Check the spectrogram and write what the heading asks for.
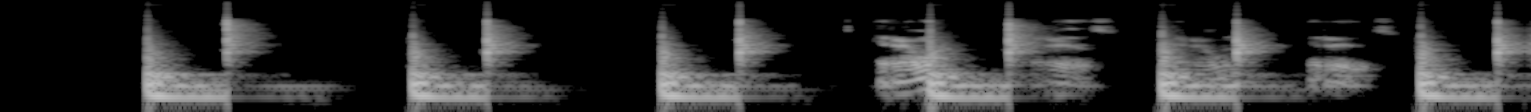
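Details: Simulated heart sounds played on regional musical instruments for a semiology class on cardiac auscultation; normal first and second heart sounds.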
